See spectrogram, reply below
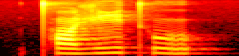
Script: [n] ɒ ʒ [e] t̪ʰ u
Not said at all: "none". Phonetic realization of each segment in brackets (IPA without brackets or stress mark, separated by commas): t̪ʰ, i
